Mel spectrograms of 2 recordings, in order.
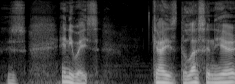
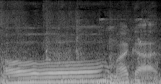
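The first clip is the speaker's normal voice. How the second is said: stunned oh my God; 6 semitones higher, 6 dB louder, much slower than usual. Real, not acted. Reacting to embarrassing crash video.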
